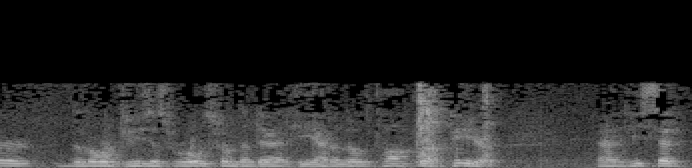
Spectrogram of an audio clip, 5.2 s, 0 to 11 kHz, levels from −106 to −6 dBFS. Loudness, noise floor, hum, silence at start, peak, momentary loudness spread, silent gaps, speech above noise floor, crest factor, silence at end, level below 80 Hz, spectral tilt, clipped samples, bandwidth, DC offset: -39 LUFS; -60 dBFS; none; 0 s; -20 dBFS; 11 LU; none; 22 dB; 18 dB; 0 s; -70 dBFS; -4.5 dB/octave; under 0.1%; 5.8 kHz; under 0.1%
